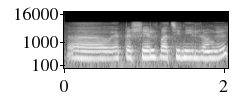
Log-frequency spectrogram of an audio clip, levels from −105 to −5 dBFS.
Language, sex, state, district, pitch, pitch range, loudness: Bengali, female, Tripura, West Tripura, 220 Hz, 210-225 Hz, -14 LUFS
